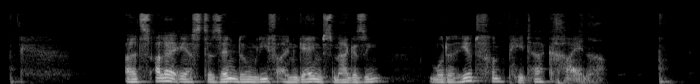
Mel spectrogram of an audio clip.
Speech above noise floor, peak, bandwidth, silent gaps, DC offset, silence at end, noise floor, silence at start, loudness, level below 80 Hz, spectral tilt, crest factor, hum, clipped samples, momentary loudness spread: 51 dB; -6 dBFS; 11.5 kHz; none; under 0.1%; 0.3 s; -75 dBFS; 0.1 s; -25 LUFS; -54 dBFS; -6 dB/octave; 20 dB; none; under 0.1%; 13 LU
